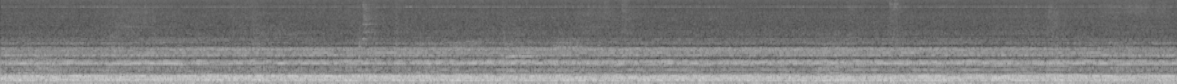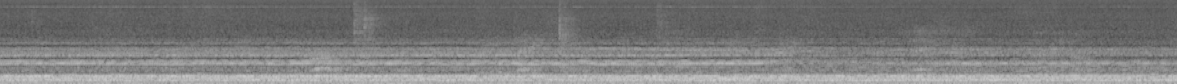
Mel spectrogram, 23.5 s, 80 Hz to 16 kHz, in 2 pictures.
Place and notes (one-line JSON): {"title": "ferry, corridor air condition", "description": "recorded on night ferry travemuende - trelleborg, july 19 to 20, 2008.", "latitude": "54.02", "longitude": "10.95", "timezone": "GMT+1"}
